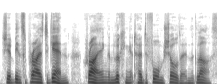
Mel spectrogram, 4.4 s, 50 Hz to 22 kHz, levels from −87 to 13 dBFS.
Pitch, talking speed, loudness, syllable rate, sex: 130 Hz, 205 wpm, -19 LUFS, 5.5 syllables/s, male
